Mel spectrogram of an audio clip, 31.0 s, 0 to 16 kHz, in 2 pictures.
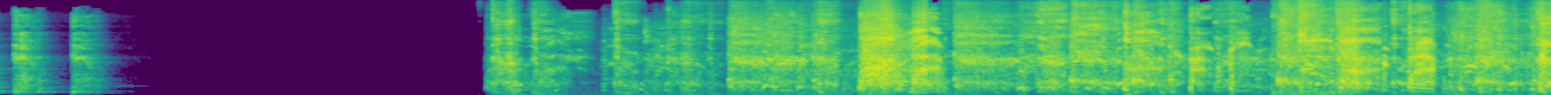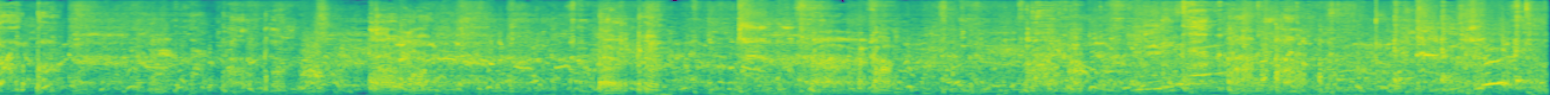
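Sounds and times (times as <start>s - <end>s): person coughing: 4.9s - 31.0s.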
